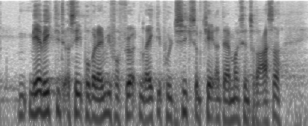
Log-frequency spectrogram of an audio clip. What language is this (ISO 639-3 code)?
dan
